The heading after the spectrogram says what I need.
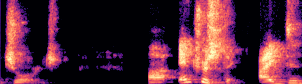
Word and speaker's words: Georges: George niang is silent and is just pronounced like George uh interesting I did not know that because I've heard them talk about him on the broadcast and I thought they said Georges uh okay George nieh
